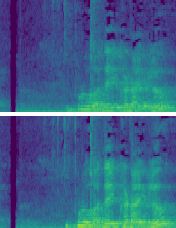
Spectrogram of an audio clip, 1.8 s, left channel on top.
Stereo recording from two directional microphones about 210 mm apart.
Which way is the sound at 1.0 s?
55° right (ahead or behind).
